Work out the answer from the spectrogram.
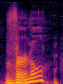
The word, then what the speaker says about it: Vernal: there the town would be even smaller um Vernal September 22nd through the 24th I'm sorry you didn't say that correctly can you repeat that name again Vernal thank you Vernal Vernal Utah that's how I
